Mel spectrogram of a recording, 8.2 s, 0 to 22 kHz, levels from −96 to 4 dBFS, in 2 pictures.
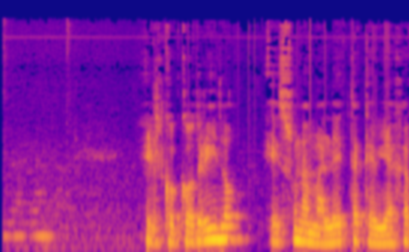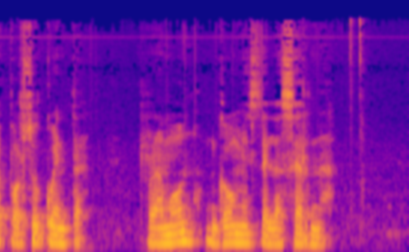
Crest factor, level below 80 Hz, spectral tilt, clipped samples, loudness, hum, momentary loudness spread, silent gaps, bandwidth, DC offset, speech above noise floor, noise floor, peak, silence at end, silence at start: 16 dB; -44 dBFS; -6 dB/octave; under 0.1%; -16 LUFS; none; 19 LU; none; 17 kHz; under 0.1%; 33 dB; -47 dBFS; 0 dBFS; 0.5 s; 0.05 s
